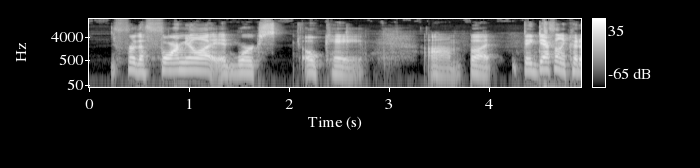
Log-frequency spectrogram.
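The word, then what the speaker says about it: Werk: lacquer I grabbed is work which is spelt wer k not work it's work I know how you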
